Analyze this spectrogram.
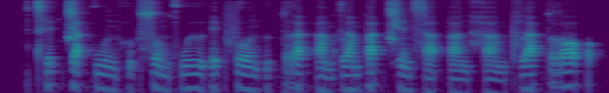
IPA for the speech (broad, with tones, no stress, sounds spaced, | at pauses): tʰ e˦˥ k̚ t͡ɕ a˥˩ ʔ k w u˨˩ n h u˦˥ ʔ s o˨˩ m kʰ w ɯː˧ ʔ e˦˥ ʔ f oː˧ n ʔ ɯ˥˩ k̚ p r a˥˩ t̚ ʔ a˩˦ m k l a˧ m p a˥˩ t̚ t͡ɕʰ e˨˩ n s a˨˩ ʔ p a˨˩ n h a˨˩ m pʰ l a˦˥ k̚ p r ɔ˥˩ ʔ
